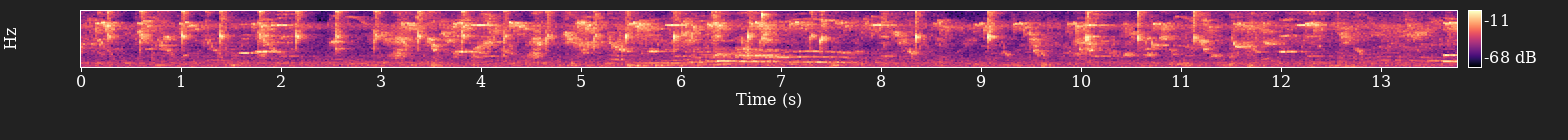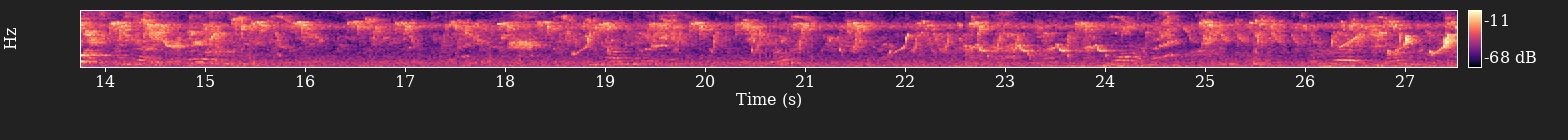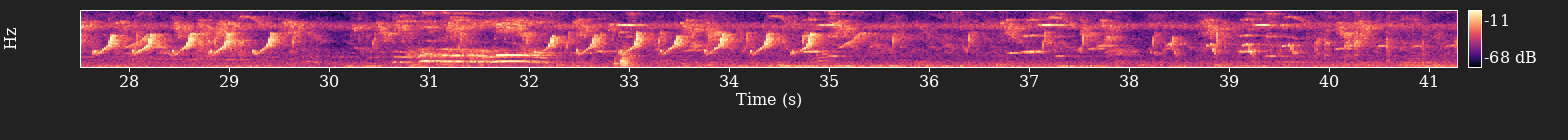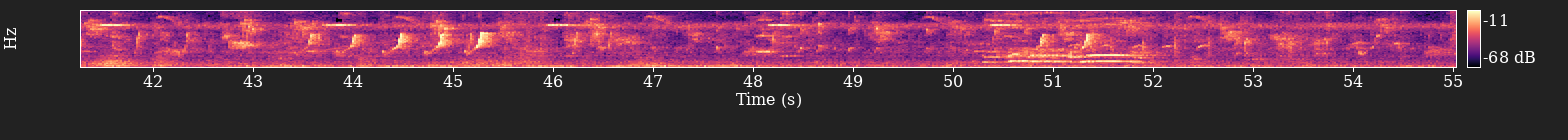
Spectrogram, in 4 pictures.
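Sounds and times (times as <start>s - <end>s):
birds chirping and singing: 0.0s - 55.0s.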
